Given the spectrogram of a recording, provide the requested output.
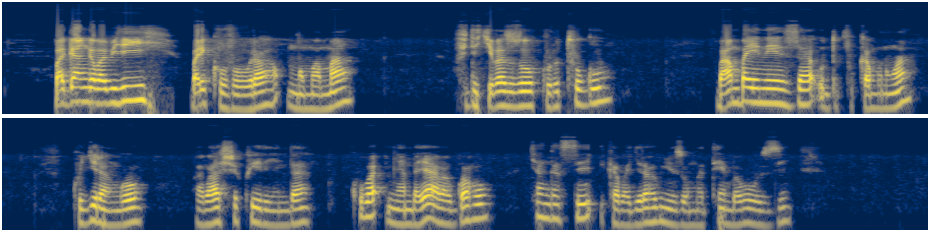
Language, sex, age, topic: Kinyarwanda, male, 18-24, health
